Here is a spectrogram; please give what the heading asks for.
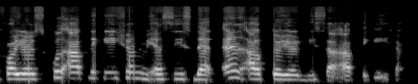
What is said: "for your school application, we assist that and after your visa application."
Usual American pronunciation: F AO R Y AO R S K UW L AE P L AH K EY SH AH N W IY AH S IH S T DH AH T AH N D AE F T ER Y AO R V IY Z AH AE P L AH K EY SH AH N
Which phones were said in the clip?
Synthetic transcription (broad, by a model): F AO R Y AO R S K UW L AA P L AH K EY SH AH N W IY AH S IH S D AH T AH N D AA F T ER Y AO R B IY S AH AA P L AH K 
